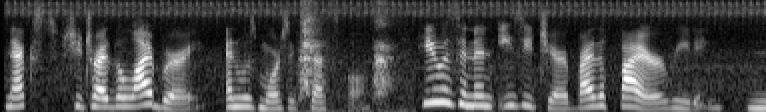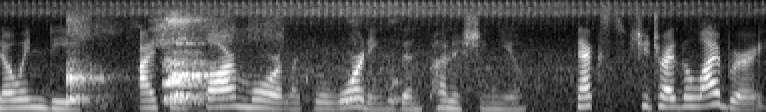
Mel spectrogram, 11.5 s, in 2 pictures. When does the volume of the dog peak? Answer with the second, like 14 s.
7 s.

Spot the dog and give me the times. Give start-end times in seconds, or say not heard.
2.1-3.1, 6.2-7.5, 8.3-8.8.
